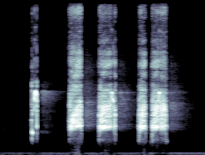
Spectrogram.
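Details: Black francolin, known locally as kala teeter, giving its harsh grating call: a quick double tick followed by four loud, buzzy, broadband notes in a stuttering rhythm, over quiet background hum.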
